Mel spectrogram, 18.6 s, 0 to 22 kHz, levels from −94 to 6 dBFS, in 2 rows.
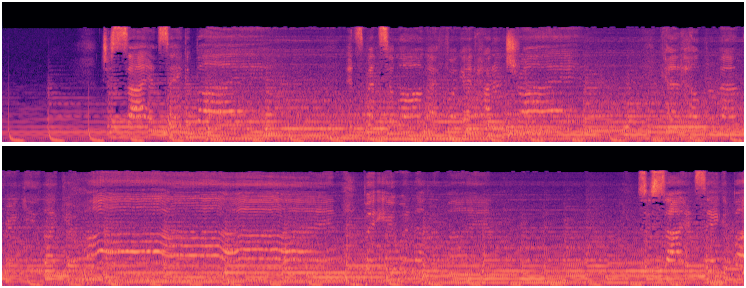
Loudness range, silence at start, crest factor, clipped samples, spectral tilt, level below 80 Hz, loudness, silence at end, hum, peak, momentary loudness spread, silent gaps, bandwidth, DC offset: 3 LU; 0 s; 20 dB; under 0.1%; -3.5 dB/octave; -34 dBFS; -19 LUFS; 0 s; none; 0 dBFS; 7 LU; none; 11 kHz; 0.6%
